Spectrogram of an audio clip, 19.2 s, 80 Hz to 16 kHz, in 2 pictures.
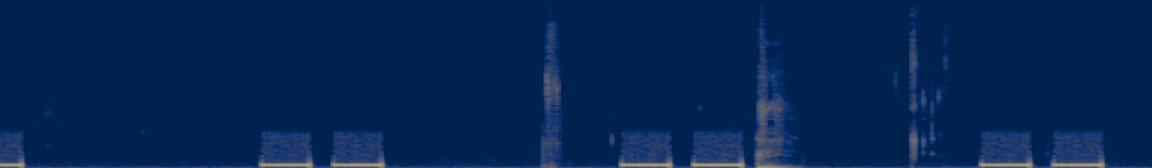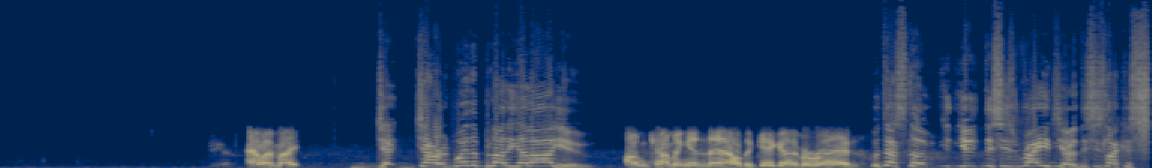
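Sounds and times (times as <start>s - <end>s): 
outgoing phone call ringing tone: 0.0s - 0.3s, 2.2s - 3.2s, 5.2s - 6.3s, 8.2s - 9.2s
speech: 11.9s - 19.1s.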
